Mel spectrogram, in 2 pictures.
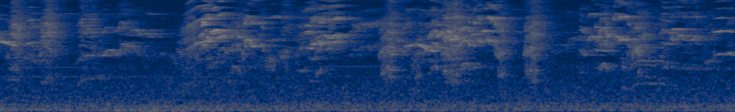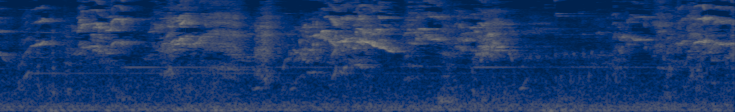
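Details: Lorikeets at a cafe, a dense chorus of shrill, screechy chattering calls in rapid overlapping bursts, pulsing loudly every second or so for the whole stretch, with a faint low hum underneath.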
